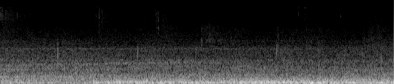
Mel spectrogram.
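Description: A deep, steady rumble of an Overground line train, formerly the East London line, passing beneath the feet at the place where Isambard Kingdom Brunel nearly drowned, a continuous low roar that swells slightly after the first second and holds for the rest, with no voices.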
